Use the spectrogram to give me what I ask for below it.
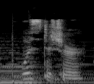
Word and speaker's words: Worcestershire: go we're gonna get worcestershire say that again worcestershire so you don't even say like the worst worcestershire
